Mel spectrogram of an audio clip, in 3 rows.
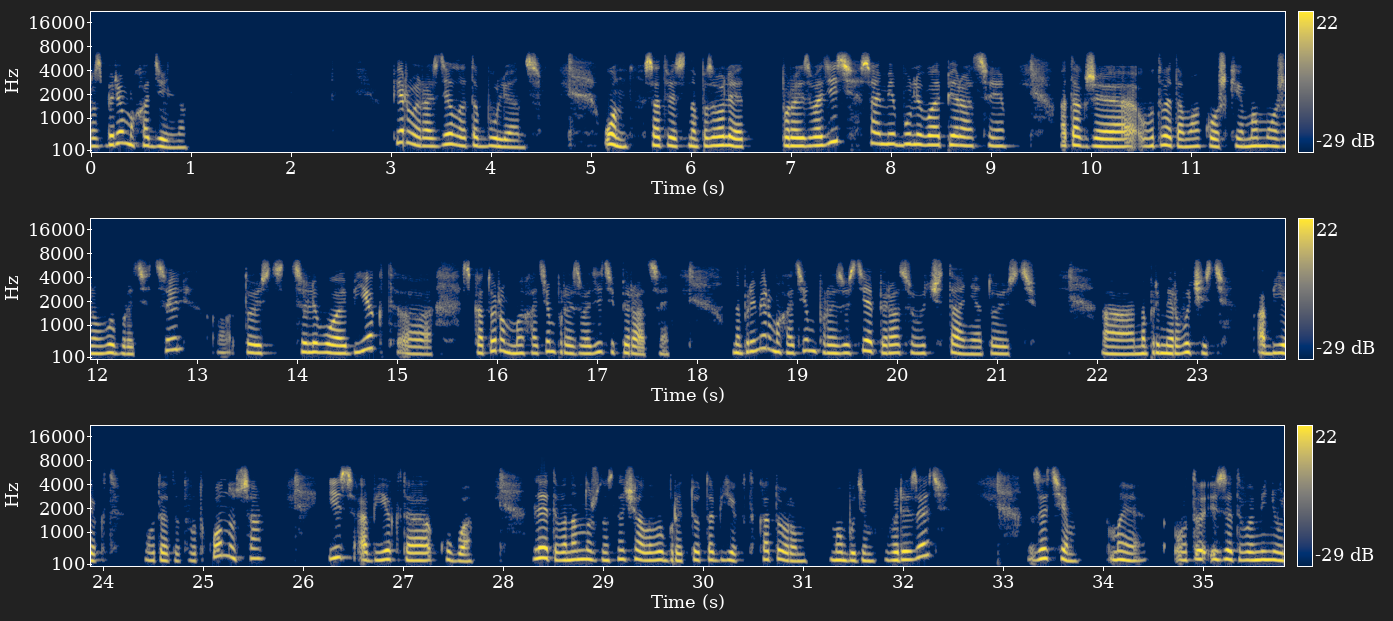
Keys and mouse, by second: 1.8 F9, 19.8-22.9 middle drag, 22.9-27.4 drag.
